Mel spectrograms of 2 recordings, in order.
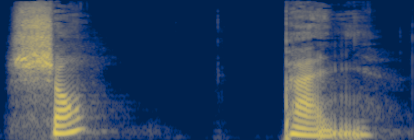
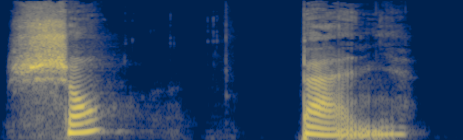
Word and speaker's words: Champagne: So let's see the pronunciation of champagne. I'll break it down for you. Two syllables. Champagne. Repeat after me. Champagne. Champagne. So first syllable, the letters C-H-A-M are pronounced champ.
